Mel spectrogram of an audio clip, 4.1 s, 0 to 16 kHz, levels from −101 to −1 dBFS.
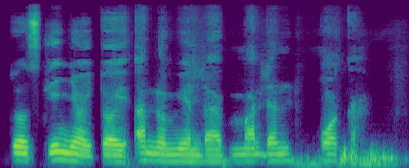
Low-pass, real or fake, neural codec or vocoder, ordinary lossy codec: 14.4 kHz; fake; autoencoder, 48 kHz, 32 numbers a frame, DAC-VAE, trained on Japanese speech; AAC, 48 kbps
